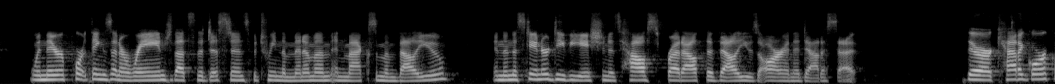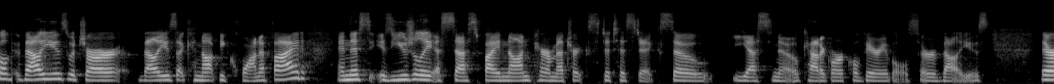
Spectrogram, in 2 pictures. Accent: American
